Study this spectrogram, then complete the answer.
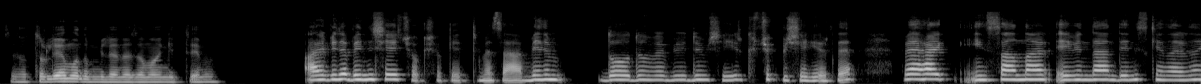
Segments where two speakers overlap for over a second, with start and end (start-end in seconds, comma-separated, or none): none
